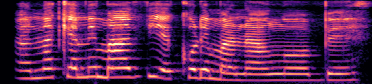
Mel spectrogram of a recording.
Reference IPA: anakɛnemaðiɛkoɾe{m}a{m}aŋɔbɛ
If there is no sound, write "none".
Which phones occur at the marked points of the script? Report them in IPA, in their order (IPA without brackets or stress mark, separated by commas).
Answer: m, n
